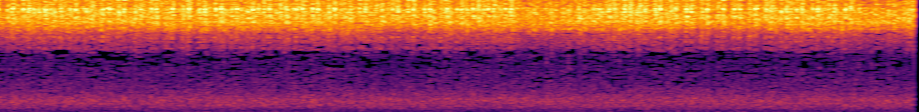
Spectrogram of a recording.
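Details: Crickets stridulating in a dense, continuous high-pitched trill with a rapid, fine pulsing texture and no breaks, steady in loudness throughout, with a faint hiss underneath.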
